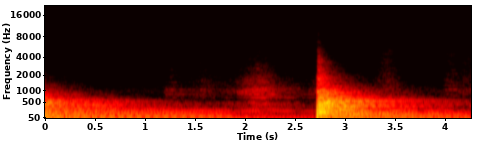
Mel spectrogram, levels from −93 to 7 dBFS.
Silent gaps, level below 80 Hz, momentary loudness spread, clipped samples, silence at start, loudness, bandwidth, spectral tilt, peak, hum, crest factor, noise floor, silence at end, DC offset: none; -46 dBFS; 25 LU; under 0.1%; 0 s; -35 LUFS; 4.5 kHz; -12 dB/octave; -14 dBFS; none; 24 dB; -59 dBFS; 0 s; under 0.1%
